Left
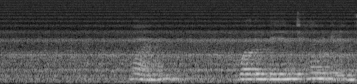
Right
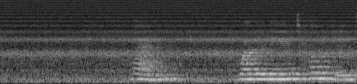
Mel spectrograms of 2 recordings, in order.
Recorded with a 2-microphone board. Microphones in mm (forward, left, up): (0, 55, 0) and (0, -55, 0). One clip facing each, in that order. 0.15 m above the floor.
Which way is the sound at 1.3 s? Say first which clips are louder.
Left 1 dB; 25° left (ahead or behind).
